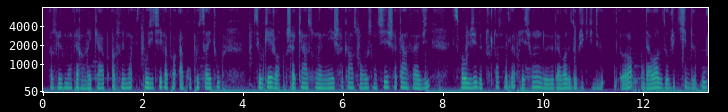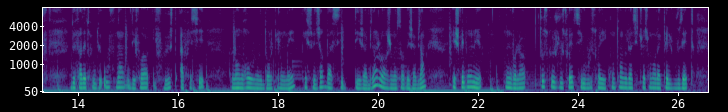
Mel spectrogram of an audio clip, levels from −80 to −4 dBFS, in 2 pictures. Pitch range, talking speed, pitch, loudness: 155-175 Hz, 245 wpm, 165 Hz, -40 LUFS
